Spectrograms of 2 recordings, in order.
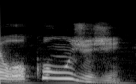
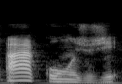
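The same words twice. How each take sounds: First: Slow, with "o" held before cônjuge; stress on right article. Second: The article "a" set apart before cônjuge; stress on wrong article. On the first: Teacher correcting a common mistake, stressed article. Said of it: "é o cônjuge". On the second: Teacher showing a common gender mistake, stressed article. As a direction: lean on "a" in "a cônjuge". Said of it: "A palavra não tem a cônjuge". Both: Shown as a demonstration.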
